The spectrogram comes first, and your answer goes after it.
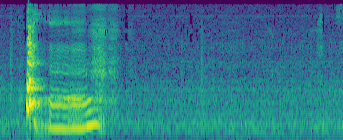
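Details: Indoor Shiba Inu, wanting cheese, gives one abrupt yelp that stretches into a single long, nasal whine lasting about a second. Near silence follows.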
